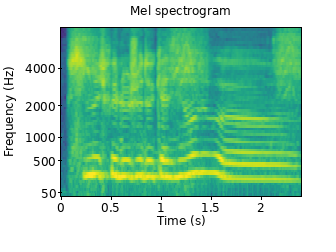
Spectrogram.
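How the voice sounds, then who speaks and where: Her voice on the high side and her pace moderate, a young vlogger chats with a toy robot and her audience in a casual unboxing-style demo. She's at home with a cat on her lap, and the recording is noisy.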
